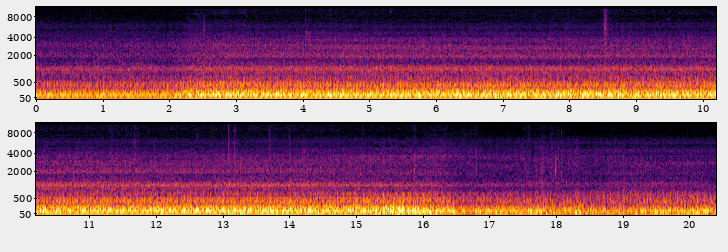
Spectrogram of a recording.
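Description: Mini excavator engine running steadily, a little louder through the middle of the stretch.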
